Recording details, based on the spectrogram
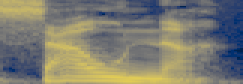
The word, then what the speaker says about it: sauna: And thank you for saying it correctly, because here in the United States, people say, do you want to, I went to a sauna. – Sauna. – But I learned in Finland, it's sauna.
